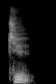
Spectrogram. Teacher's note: To pronounce Ju, the tongue moves from the [dʑ] sound to the [ɯ] vowel.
